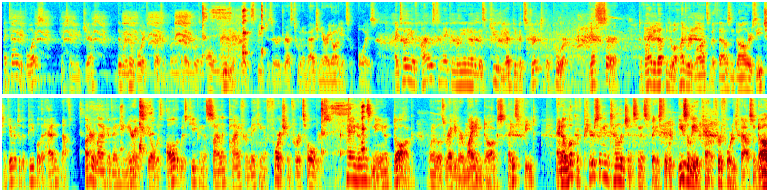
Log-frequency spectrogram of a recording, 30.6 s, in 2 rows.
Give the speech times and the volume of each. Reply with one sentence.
You can hear the speech from 0.0 to 30.5 s, getting louder.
